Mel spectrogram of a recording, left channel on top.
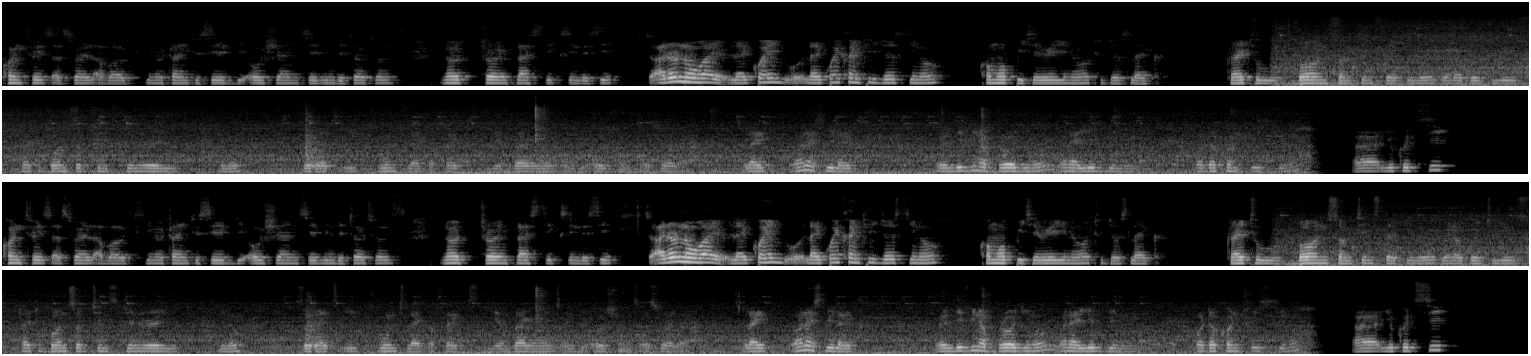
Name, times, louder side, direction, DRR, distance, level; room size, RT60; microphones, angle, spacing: voice 1, 0.0-9.4 9.8-11.5 12.3-17.0 17.4-17.7 18.2-22.1 22.7-23.8 24.6-28.3 28.8-29.7, right 2 dB, 30° right, 3 dB, 0.6 m, -29 dB
sound 1, 12.7-28.4, left 1 dB, 50° left, 1.9 m, -39 dB
9.3 x 5.0 x 3.3 m, 0.26 s
head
